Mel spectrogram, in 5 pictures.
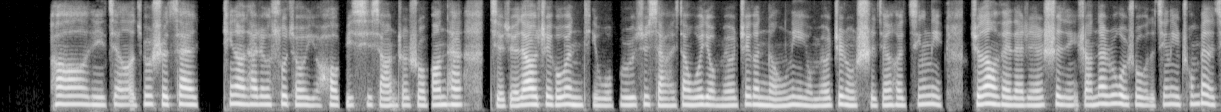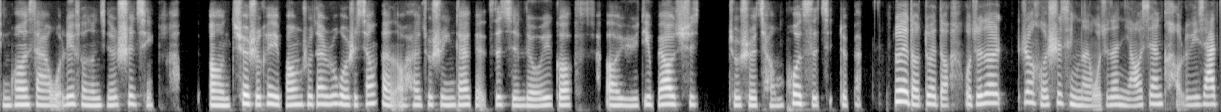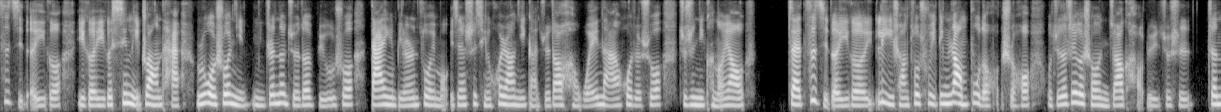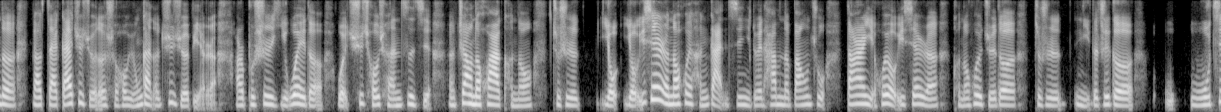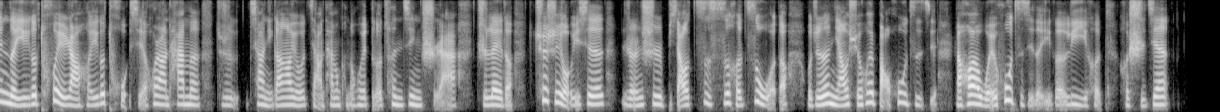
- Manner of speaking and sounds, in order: teeth sucking
- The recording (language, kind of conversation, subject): Chinese, advice, 我总是很难说“不”，还经常被别人利用，该怎么办？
